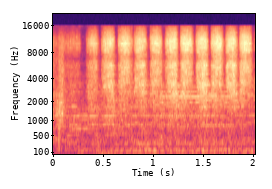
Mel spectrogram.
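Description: Steel plane blade scrubbed back and forth on sandpaper laid flat on a jointer's iron bed, in quick, even strokes of about six or seven a second. This is flattening the back of the blade to remove shallow pitting near the edge.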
